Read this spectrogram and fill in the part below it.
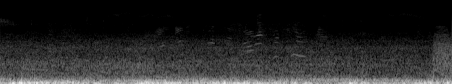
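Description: An American Airlines jet landing at Dallas Fort Worth airport, a steady low roar with wind buffeting on the microphone, loud and sustained throughout.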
